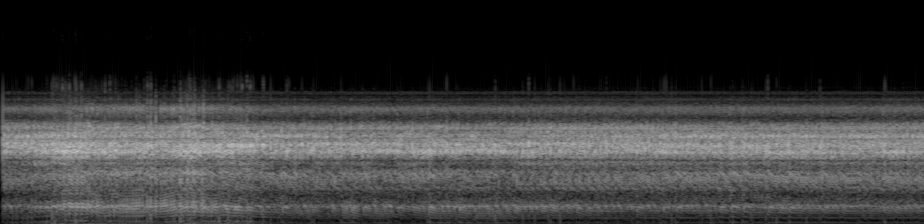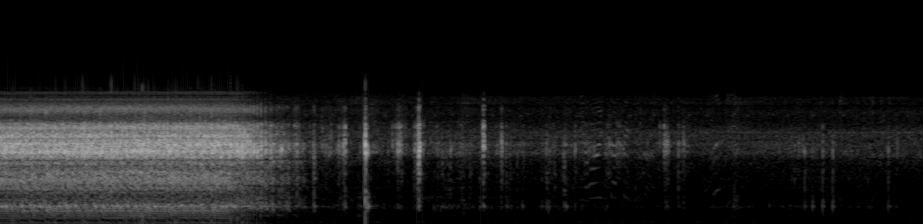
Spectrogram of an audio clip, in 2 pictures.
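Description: Enduro dirt bike engine running steadily, heard muffled through a handlebar camera, then switched off about fifteen seconds in. A few sharp clicks and knocks follow over the quiet.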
